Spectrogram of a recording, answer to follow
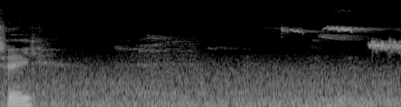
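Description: Steady distant road-traffic hum, with a small bird chirping high and quick from about one and a half seconds in.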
